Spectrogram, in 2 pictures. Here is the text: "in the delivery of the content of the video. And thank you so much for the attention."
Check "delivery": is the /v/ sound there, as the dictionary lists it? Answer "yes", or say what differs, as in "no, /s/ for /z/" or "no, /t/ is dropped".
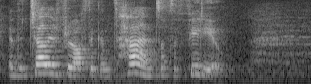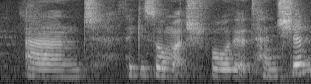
no, /f/ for /v/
